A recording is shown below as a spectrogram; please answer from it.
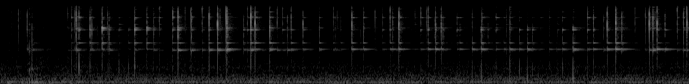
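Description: An empty, hollow white ceramic mug with red hearts and a red heart-shaped handle is tapped rapidly with long nails. The result is a quiet, steady run of sharp, bright clicks over a faint ringing tone near 2 kHz and higher, giving a light chime-like shimmer.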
